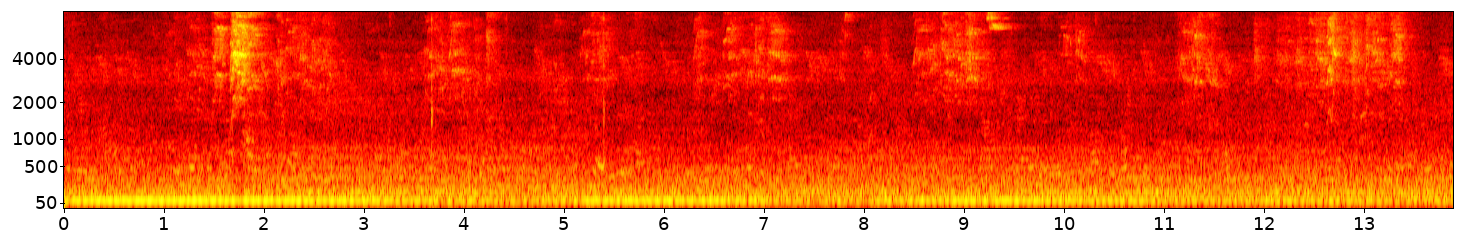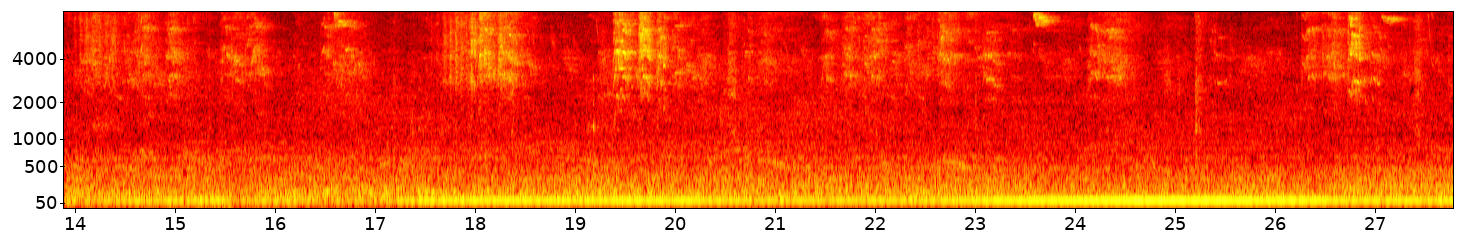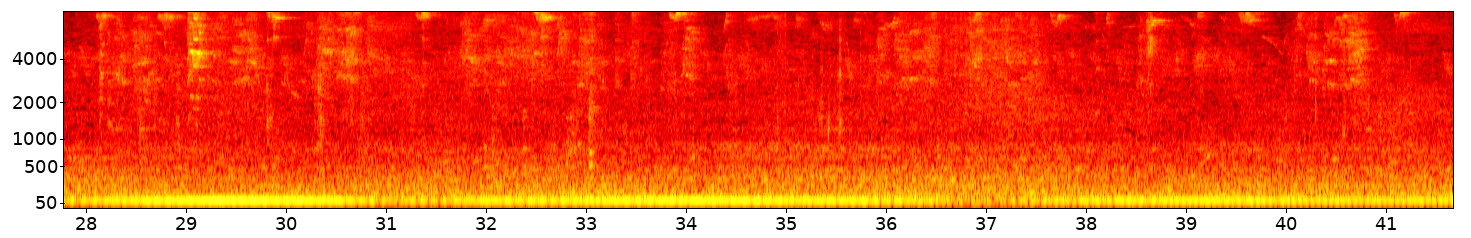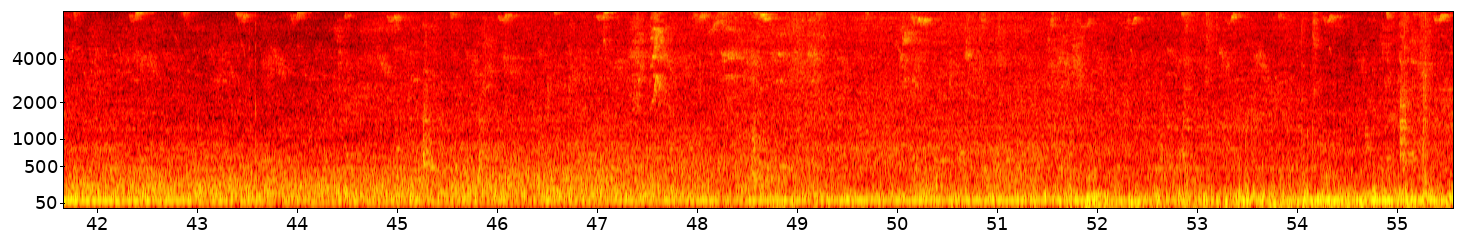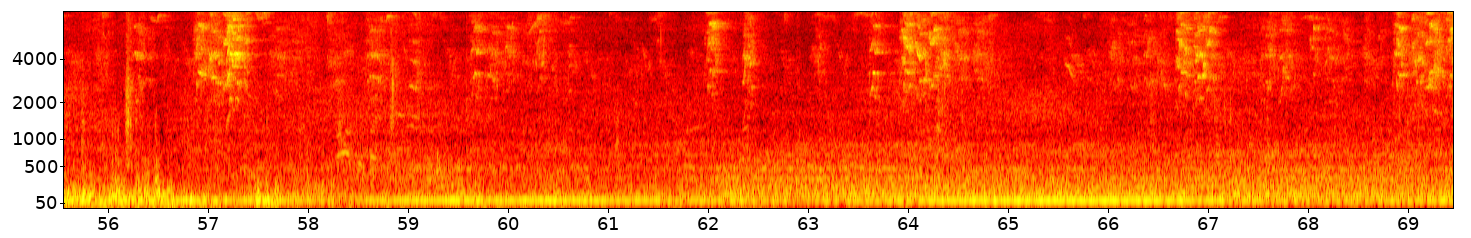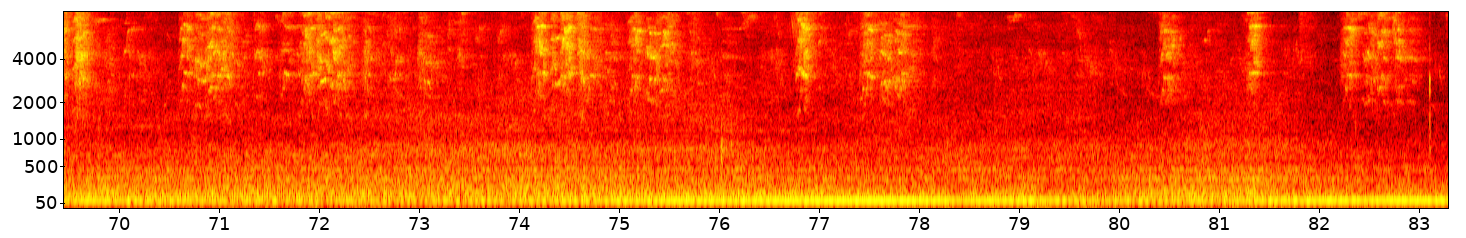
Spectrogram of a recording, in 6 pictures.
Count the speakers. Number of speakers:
0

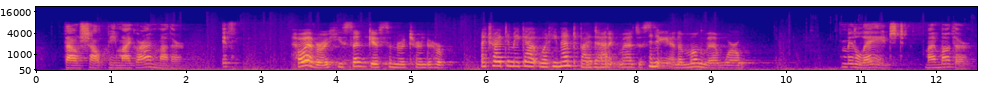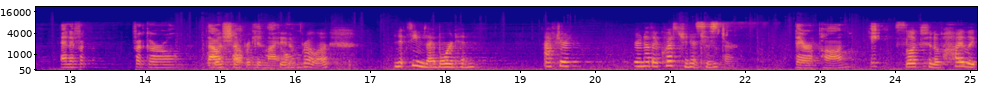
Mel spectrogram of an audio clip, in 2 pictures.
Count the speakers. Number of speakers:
3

